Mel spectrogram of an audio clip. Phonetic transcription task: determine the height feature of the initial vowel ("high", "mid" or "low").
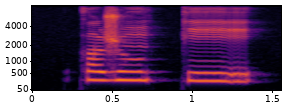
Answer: low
